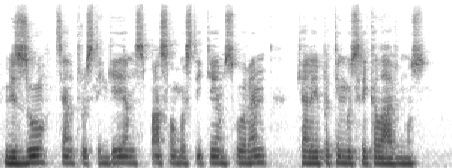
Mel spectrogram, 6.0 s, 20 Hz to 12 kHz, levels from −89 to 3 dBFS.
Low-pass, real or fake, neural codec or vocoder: 10.8 kHz; real; none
